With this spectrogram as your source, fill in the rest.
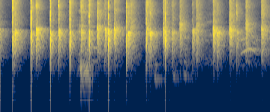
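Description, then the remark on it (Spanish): Scattered audience applause welcoming a guest at a live show from El Ventanal: a steady run of sharp, uneven hand claps that keeps going for several seconds, with faint voices murmuring underneath. “Un aplauso por favor.”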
